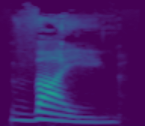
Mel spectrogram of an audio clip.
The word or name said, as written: vying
